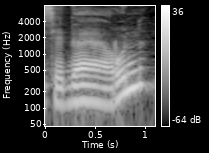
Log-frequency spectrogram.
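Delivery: teacher giving the example word; slow clear example word. Shown as a demonstration. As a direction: spell out "darun" slowly. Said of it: "le mot d'exemple d'aujourd'hui".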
